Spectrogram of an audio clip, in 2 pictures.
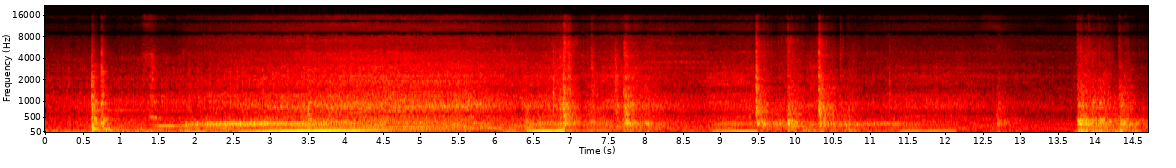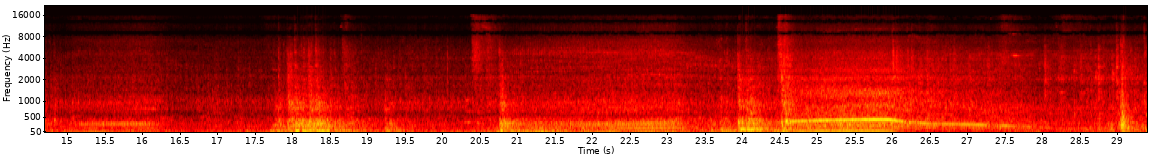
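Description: Mack MR front-loader garbage truck's diesel engine revving hard in repeated surges, with several sharp bangs and clanks between them. Near the end a whine holds for about a second, then falls in pitch.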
